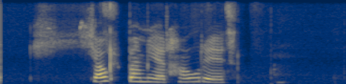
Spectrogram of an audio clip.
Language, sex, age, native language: Icelandic, female, 9, Icelandic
